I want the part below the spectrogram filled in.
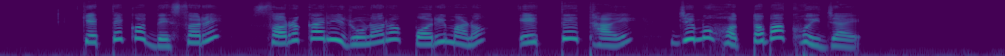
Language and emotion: Odia, surprised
